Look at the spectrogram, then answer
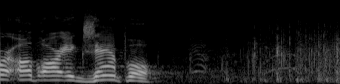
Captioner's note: applause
